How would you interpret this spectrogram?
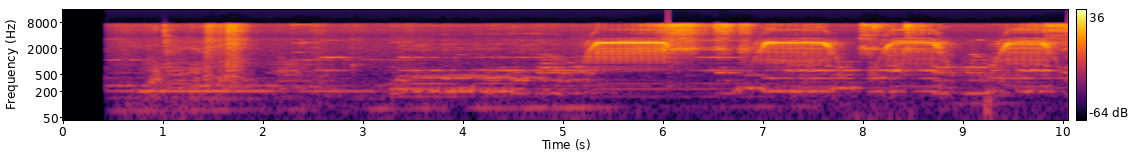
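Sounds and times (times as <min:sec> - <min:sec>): motor whine: 0:05.1 - 0:10.0.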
